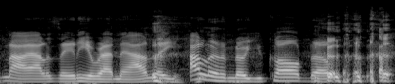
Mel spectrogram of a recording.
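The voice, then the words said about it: Put-on Black man's voice. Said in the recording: “in a black voice”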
